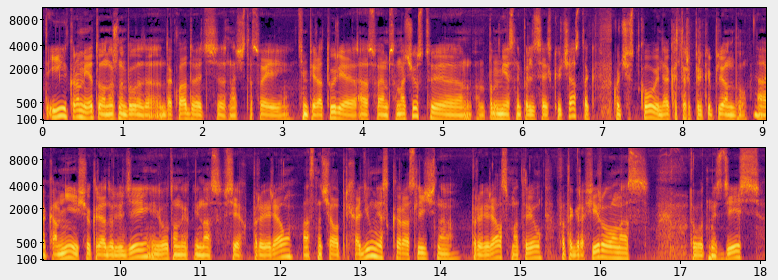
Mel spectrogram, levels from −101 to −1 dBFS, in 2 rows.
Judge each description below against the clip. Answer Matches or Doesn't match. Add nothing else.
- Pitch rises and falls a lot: Doesn't match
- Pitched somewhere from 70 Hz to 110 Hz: Matches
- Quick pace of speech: Matches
